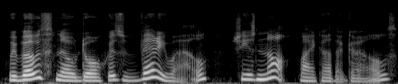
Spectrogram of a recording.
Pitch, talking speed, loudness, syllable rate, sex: 200 Hz, 180 wpm, -20 LUFS, 4.3 syllables/s, female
